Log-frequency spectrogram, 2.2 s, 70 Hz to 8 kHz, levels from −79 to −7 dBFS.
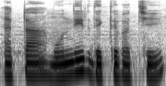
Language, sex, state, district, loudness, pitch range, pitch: Bengali, male, West Bengal, Cooch Behar, -15 LUFS, 115-125 Hz, 120 Hz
